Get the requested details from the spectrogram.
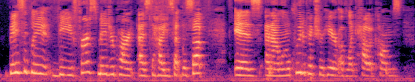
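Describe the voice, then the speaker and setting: The speaker moves at a fairly quick pace with ordinary pitch variation. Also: woman. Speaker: content creator. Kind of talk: tutorial. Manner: fast.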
